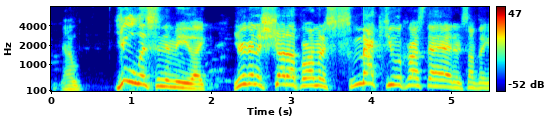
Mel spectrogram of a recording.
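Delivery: play-acted loud, high-pitched, fed-up, threatening yell. Recounting how a fed-up man started yelling at the speaker: retelling someone yelling. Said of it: "he starts yelling at me".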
